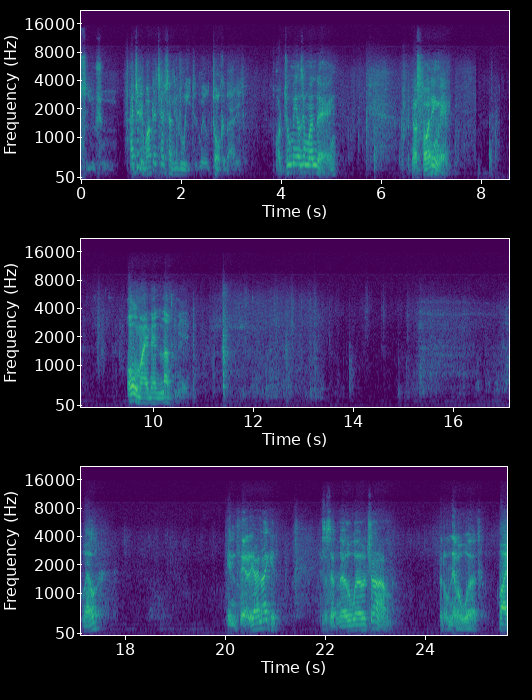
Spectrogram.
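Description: A second middle-aged man answers in a conversational tone.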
